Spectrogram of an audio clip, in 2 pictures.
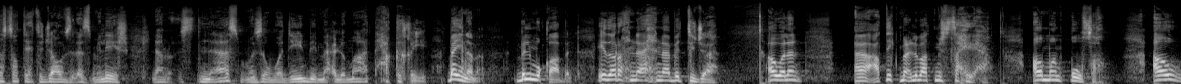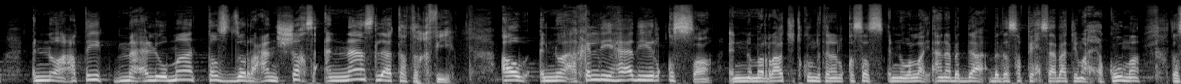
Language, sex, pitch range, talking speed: Arabic, male, 145-185 Hz, 135 wpm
